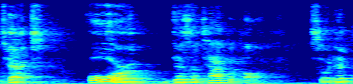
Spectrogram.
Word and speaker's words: Teche: river thex or again it would be pronounced Tex or desopo so it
